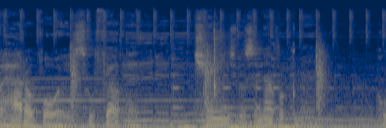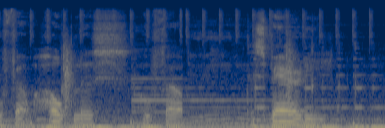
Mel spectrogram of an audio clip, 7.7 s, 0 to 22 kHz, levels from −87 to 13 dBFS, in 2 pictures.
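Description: Compressed frames are skipped twice: whole frames go missing or are rejected, so playback jumps ahead. At 2.93 s about a fifth of a second vanishes, and from 5.67 to 5.69 s about 0.4 s, fitting roughly ten and twenty 23 ms frames.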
